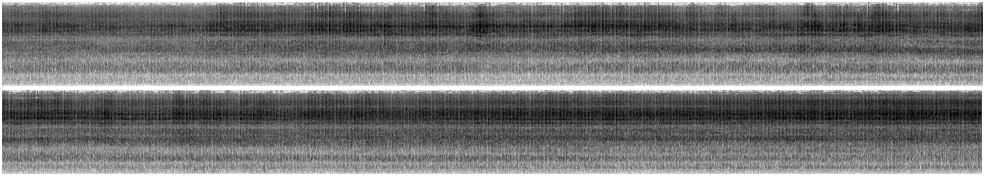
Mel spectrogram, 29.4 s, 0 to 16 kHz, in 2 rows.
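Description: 1907 Avery 18 hp undermounted steam traction engine working under load pulling a plow, its exhaust chuffing in a fast, even beat that grows louder as it comes closer.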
